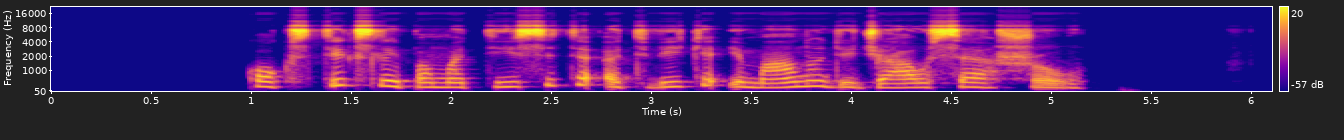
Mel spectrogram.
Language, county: Lithuanian, Vilnius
